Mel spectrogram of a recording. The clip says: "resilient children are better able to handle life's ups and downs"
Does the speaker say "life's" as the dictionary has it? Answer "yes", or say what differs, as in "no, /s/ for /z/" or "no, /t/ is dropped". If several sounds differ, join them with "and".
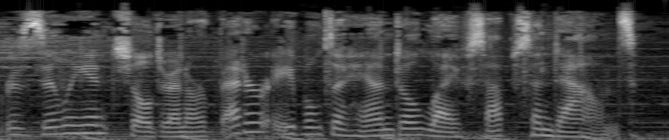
yes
